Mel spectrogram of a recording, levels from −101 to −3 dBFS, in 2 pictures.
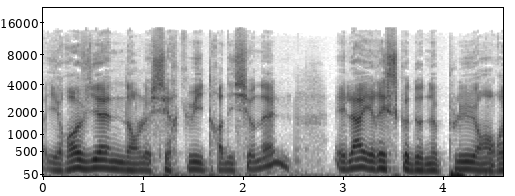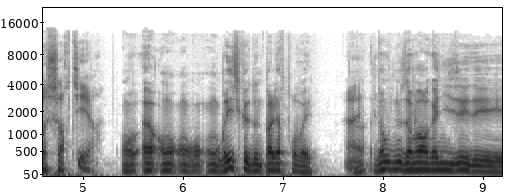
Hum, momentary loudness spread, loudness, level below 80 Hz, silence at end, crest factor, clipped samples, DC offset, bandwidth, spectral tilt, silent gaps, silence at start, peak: none; 10 LU; -21 LUFS; -36 dBFS; 0 s; 16 dB; under 0.1%; under 0.1%; 14 kHz; -6 dB/octave; none; 0 s; -4 dBFS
